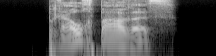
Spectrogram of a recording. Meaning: strong/mixed nominative/accusative neuter singular of brauchbar
- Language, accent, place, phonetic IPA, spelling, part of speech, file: German, Germany, Berlin, [ˈbʁaʊ̯xbaːʁəs], brauchbares, adjective, De-brauchbares.ogg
